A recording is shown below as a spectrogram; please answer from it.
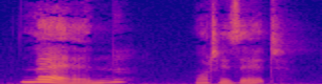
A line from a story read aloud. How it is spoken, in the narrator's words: he asked, a little wearily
